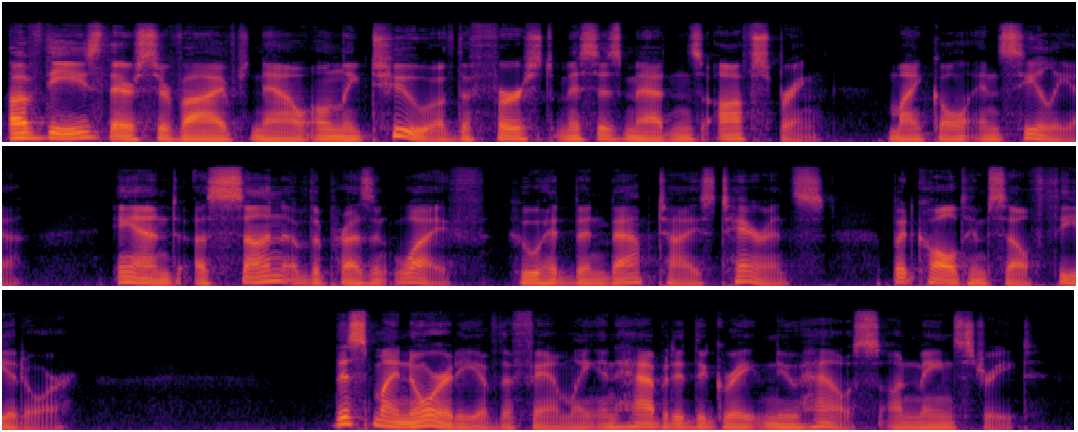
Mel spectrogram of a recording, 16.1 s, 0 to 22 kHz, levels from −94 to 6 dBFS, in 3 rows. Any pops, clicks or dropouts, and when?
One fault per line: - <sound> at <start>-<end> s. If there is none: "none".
none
